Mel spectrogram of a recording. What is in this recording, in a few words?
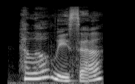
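hello, female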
